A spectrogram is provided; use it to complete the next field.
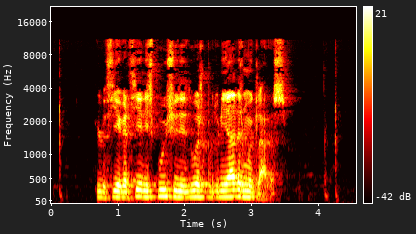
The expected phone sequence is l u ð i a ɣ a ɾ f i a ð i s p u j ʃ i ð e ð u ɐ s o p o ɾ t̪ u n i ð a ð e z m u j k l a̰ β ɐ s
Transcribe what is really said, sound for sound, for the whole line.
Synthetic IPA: l u θ i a ɣ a ɾ θ i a ð i s p u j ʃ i ð e ð u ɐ s o p o ɾ t̪ u n i ð a ð e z m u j k l a̰ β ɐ s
